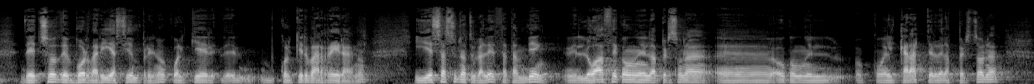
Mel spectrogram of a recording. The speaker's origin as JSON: {"language": "Spanish", "region": "Andalusia", "country": "Spain", "said": "para que fuéramos 2 andaluces, y me ha permitido invitar a uno. Yo lo he hecho con un artista de mi pueblo y un gran amigo."}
